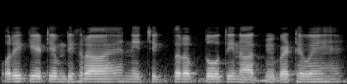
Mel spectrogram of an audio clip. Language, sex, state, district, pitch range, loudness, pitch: Hindi, male, Uttar Pradesh, Shamli, 125-130 Hz, -18 LUFS, 125 Hz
